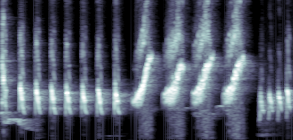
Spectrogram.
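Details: Long-tailed shrike lure song, roll speed and roll tembak, full of fill-ins: a quick even series of high chip notes, then upswept whistles, ending in rapid short chirps.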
